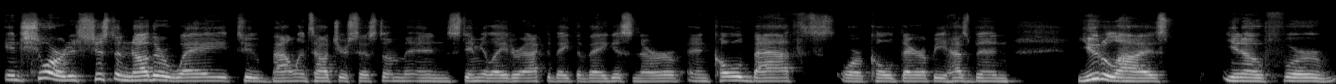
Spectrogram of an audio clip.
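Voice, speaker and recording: A man with a slightly high voice leads an online wellness session, answering in an informal teaching style. He rambles, circles back on his phrases and piles up examples. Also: steady tone, slow. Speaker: wellness teacher and event leader. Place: live online group call.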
